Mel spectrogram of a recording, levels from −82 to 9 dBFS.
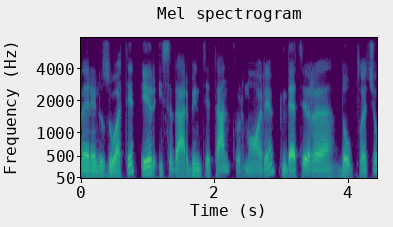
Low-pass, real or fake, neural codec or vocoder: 7.2 kHz; fake; codec, 16 kHz, 1 kbps, X-Codec, WavLM features, trained on Multilingual LibriSpeech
